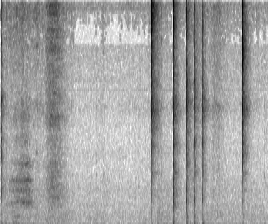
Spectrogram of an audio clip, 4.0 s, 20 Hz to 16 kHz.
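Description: Faint clicks of the ratcheted arm joints of a Soul of Chogokin GX-101 Daitetsujin 17 figure as the arm is worked by hand: a quick run of about five clicks past the middle and one more near the end.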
